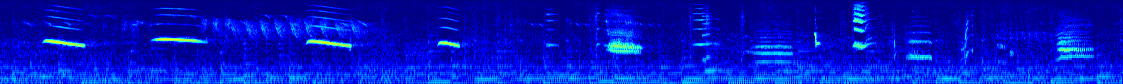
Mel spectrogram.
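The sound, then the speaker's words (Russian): Eurasian bullfinch calls: many short, soft piping whistles repeated at irregular intervals over a steady low background hum. “Сейчас вы слышите голос снегиря обыкновенного.”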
